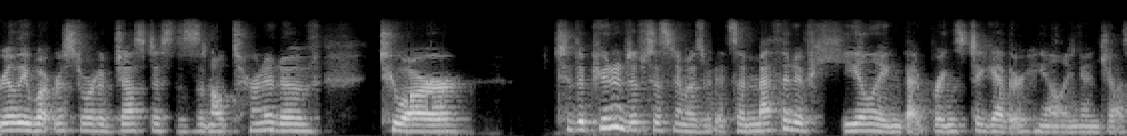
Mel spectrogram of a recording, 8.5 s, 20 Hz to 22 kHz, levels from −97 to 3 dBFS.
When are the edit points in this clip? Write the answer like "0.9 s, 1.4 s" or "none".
1.3 s, 5.3 s

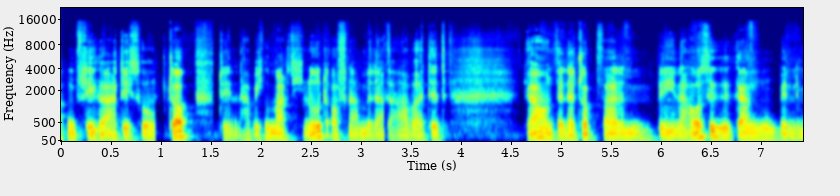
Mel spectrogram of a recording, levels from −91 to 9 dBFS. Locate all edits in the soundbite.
0.9 s, 1.5 s, 2.0 s, 2.4 s, 3.2 s, 5.4 s

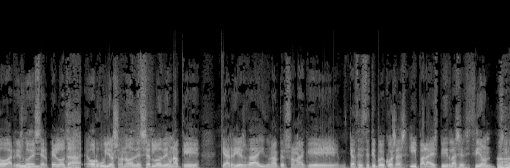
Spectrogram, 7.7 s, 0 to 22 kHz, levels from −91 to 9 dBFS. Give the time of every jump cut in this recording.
1.2 s, 2.7 s

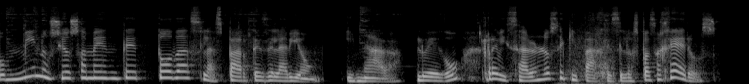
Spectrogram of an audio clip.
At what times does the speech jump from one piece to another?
none

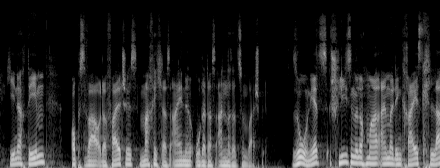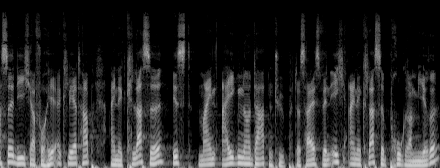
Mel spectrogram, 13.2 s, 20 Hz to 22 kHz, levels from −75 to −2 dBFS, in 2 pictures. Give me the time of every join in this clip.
1.2 s, 2.4 s, 4.2 s, 6.3 s

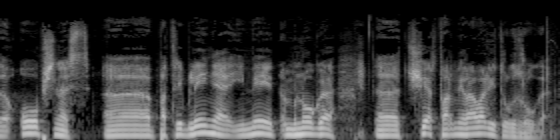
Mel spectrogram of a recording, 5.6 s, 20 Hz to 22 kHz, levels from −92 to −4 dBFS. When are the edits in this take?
0.9 s, 2.8 s, 4.4 s

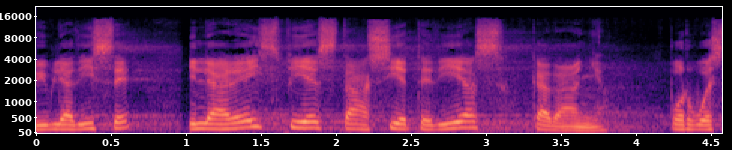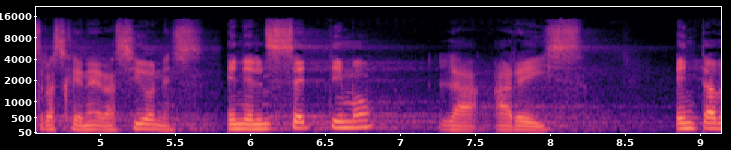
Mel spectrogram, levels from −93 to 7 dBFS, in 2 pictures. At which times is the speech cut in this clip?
0.9 s, 2.2 s, 4.1 s, 5.8 s, 6.1 s

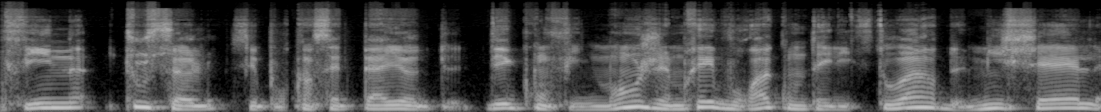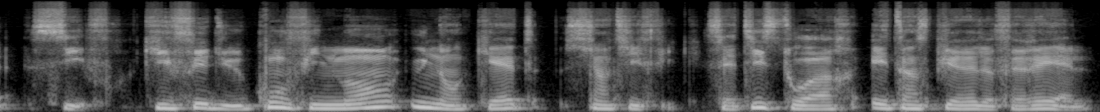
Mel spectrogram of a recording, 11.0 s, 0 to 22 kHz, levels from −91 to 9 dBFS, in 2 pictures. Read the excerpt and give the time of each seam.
1.4 s

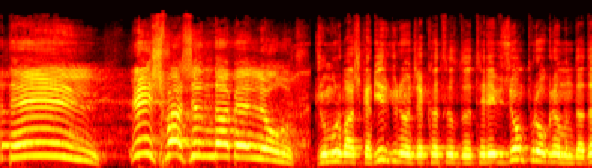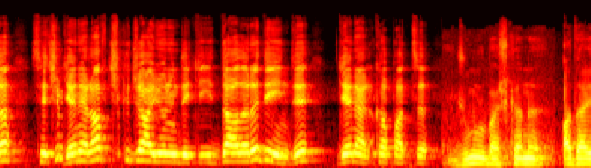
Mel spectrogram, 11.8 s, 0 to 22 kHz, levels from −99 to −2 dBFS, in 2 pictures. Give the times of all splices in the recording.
3.7 s, 6.5 s, 9.6 s

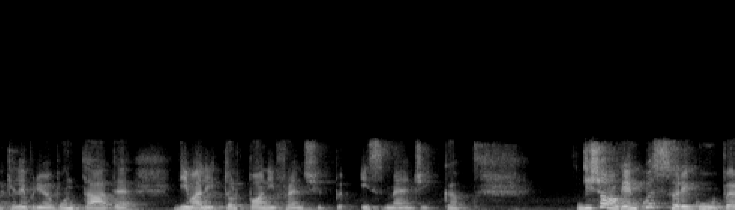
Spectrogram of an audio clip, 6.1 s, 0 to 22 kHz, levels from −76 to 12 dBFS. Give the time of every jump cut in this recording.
none

